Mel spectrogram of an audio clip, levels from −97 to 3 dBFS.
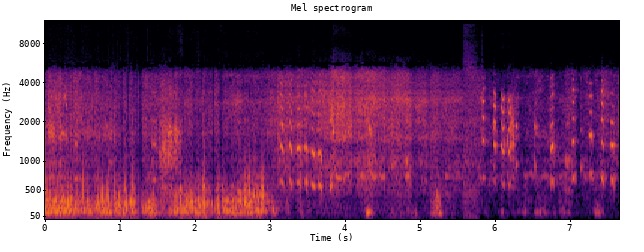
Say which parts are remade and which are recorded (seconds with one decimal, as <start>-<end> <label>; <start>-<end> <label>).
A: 0.0-1.5 recorded; 1.5-5.8 remade; 5.8-7.7 recorded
